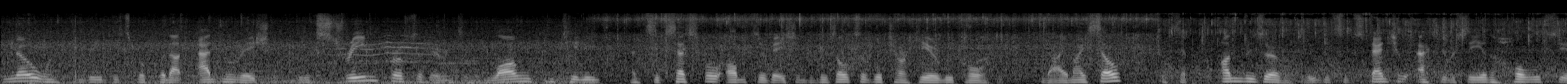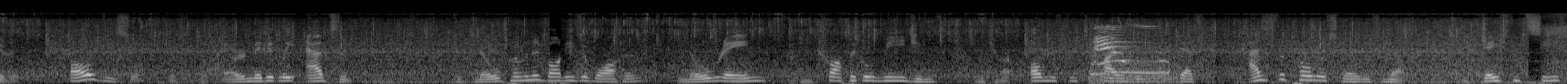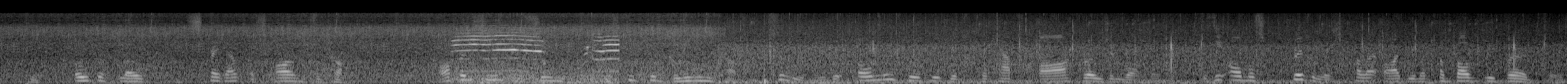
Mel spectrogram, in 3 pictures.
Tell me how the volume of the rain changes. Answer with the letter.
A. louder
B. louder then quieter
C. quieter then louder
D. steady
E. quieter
A.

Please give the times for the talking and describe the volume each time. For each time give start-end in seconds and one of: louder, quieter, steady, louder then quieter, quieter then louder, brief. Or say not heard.
0.0-46.9 steady.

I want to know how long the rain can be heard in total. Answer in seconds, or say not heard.
47 s.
